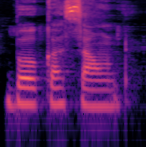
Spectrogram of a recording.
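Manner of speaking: usual speaking voice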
